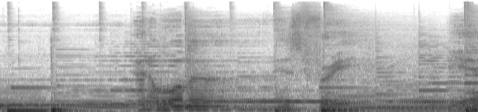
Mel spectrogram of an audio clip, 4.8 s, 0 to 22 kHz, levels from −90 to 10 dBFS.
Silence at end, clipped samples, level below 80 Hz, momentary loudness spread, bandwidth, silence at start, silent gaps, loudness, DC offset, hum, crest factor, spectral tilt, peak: 0 s; under 0.1%; -22 dBFS; 9 LU; over 20 kHz; 0 s; none; -19 LUFS; 0.1%; none; 18 dB; -7 dB/octave; 0 dBFS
